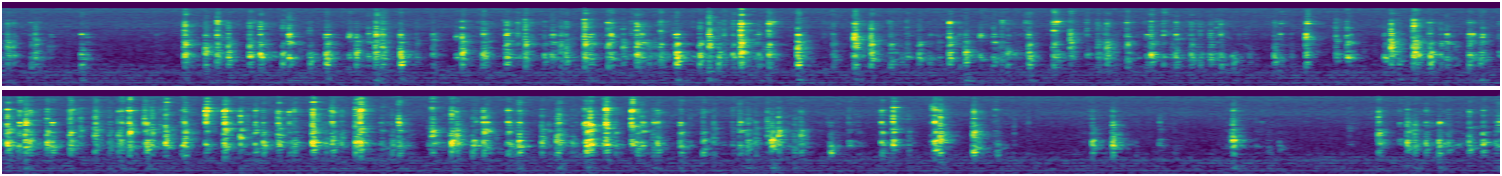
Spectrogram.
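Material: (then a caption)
Plastic. Fingertips type steadily on a compact white mechanical keyboard with plastic keycaps, producing a dense stream of short, bright, crisp clacks with almost no ring. The typing continues for the whole clip with brief lulls, including one near the end, over a faint steady hum.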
